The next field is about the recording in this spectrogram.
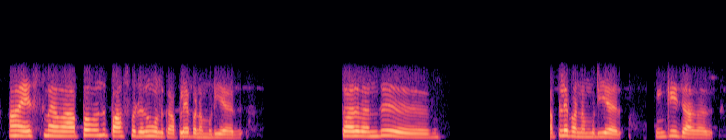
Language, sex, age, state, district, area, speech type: Tamil, female, 18-30, Tamil Nadu, Sivaganga, rural, conversation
